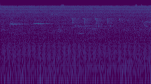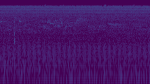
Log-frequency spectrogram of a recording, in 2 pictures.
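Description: Near silence with faint bird chirps: a few short calls and, about one and a half seconds in, a quick run of about five notes, over steady camcorder hiss and hum.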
